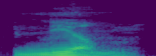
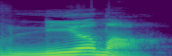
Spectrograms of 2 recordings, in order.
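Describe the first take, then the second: First: The word ends with a consonant. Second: The word ends with a final vowel. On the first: The speaker calls it right. "start saying niyam" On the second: The speaker calls it wrong. "Instead of niyama"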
